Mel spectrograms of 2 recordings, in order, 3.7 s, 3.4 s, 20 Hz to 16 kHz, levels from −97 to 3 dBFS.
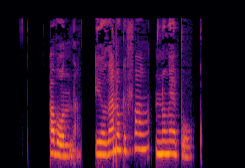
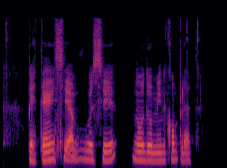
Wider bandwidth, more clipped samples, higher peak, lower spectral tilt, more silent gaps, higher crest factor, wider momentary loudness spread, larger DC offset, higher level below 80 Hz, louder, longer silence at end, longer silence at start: about the same, 11.5 kHz vs 11.5 kHz; neither; first, -8 dBFS vs -20 dBFS; about the same, -4.5 dB/octave vs -4.5 dB/octave; about the same, 1.24-1.42 s, 2.94-2.99 s vs 1.79-1.98 s; about the same, 18 dB vs 22 dB; first, 12 LU vs 8 LU; neither; first, -72 dBFS vs -86 dBFS; first, -26 LUFS vs -41 LUFS; about the same, 0.65 s vs 0.55 s; first, 0.75 s vs 0.45 s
